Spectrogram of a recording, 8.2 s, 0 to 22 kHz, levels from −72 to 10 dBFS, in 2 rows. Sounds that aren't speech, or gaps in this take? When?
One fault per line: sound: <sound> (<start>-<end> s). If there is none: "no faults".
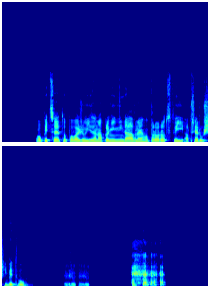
sound: laugh (5.4-5.9 s)
sound: laugh (6.7-7.4 s)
